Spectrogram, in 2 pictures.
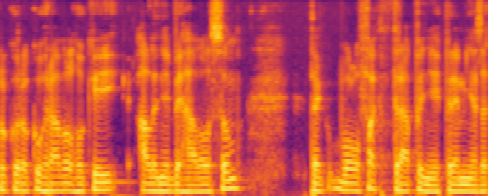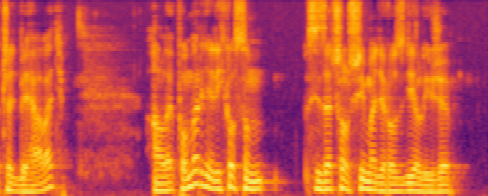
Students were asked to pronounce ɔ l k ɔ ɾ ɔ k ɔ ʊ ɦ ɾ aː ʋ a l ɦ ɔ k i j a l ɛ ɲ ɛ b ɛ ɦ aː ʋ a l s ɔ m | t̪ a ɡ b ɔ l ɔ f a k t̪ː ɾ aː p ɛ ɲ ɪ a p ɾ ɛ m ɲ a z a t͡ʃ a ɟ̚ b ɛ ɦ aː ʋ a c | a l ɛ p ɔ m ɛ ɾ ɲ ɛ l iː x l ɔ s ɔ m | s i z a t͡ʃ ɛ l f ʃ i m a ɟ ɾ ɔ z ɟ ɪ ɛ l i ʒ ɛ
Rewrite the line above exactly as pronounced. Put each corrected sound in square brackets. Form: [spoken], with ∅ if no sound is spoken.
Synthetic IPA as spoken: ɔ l k ɔ ɾ ɔ k ɔ ʊ ɦ ɾ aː ʋ a l ɦ ɔ k [ɛ] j a l ɛ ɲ ɛ b ɛ ɦ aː ʋ a l s ɔ m | t̪ a ɡ b ɔ l ɔ f a k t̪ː ɾ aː p ɛ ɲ ɪ [ɛ] p ɾ ɛ m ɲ a z a t͡ʃ a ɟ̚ b ɛ ɦ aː ʋ a c | a l ɛ p ɔ m ɛ ɾ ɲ ɛ [ɾ] iː x l ɔ s ɔ m | s i z a t͡ʃ [a] l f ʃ i m a ɟ ɾ ɔ z ɟ ɪ ɛ l i ʒ ɛ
